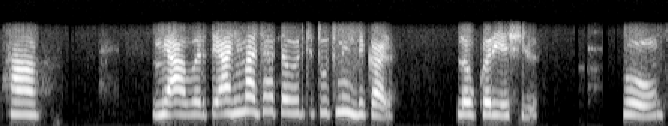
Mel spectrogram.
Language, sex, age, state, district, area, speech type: Marathi, female, 18-30, Maharashtra, Ratnagiri, urban, conversation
